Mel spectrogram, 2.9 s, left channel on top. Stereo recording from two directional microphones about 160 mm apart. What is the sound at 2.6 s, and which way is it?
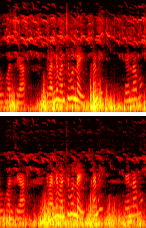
Speech, 35° left (ahead or behind).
